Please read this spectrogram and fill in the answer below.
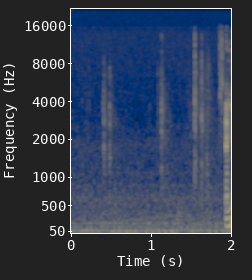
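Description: A few faint, scattered clicks of keyboard keys over a low, steady room hum.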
